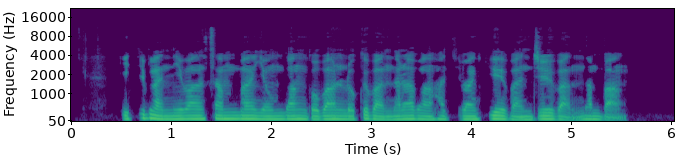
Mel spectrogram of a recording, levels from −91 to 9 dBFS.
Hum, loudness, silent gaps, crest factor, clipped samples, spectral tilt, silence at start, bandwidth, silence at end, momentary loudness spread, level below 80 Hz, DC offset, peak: none; -26 LUFS; none; 18 dB; under 0.1%; -8.5 dB/octave; 0.5 s; 9.6 kHz; 0.5 s; 6 LU; -46 dBFS; under 0.1%; -8 dBFS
